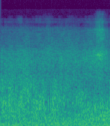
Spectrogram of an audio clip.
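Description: Strong headwind batters the microphone of a gravel bike ridden along the Breton coast, a loud, steady roar that rumbles without pause for the whole moment.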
